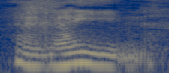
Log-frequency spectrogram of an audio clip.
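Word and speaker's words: غين: Anyway, so the name of this letter is Ghayn. Yeah, it's a bit hard also to pronounce. The way the pronunciation is gh. Maybe it's similar to the French R somehow, but anyway, it's gh.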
